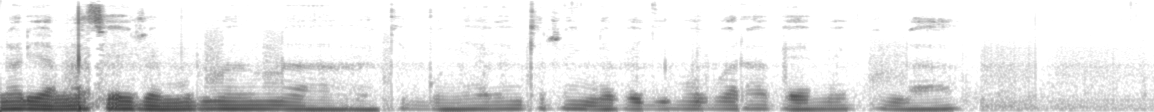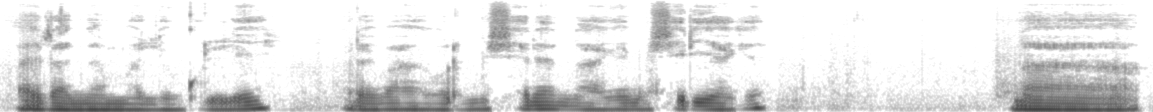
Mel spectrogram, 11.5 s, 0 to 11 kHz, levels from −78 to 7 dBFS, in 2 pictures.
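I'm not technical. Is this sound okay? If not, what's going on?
Yes, no faults heard.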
